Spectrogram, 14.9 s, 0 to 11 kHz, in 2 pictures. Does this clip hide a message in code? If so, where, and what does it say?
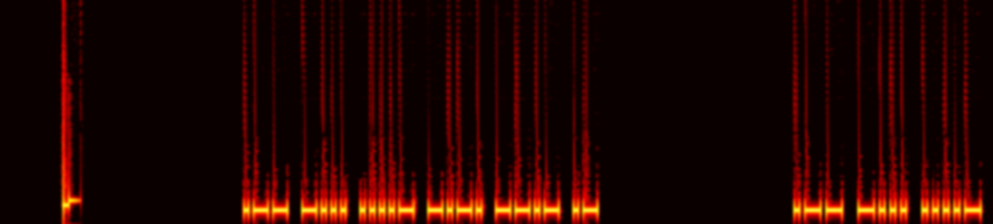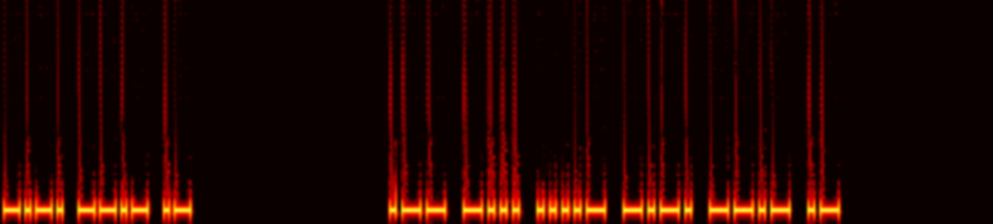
Yes: Morse code from 1.8 to 13.7 s, heard as a keyed tone, about 30 wpm, 700 Hz. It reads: WB4CQA WB4CQA WB4CQA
